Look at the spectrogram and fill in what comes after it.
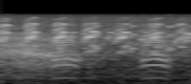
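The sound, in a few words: geese honking while chasing away a martial eagle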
